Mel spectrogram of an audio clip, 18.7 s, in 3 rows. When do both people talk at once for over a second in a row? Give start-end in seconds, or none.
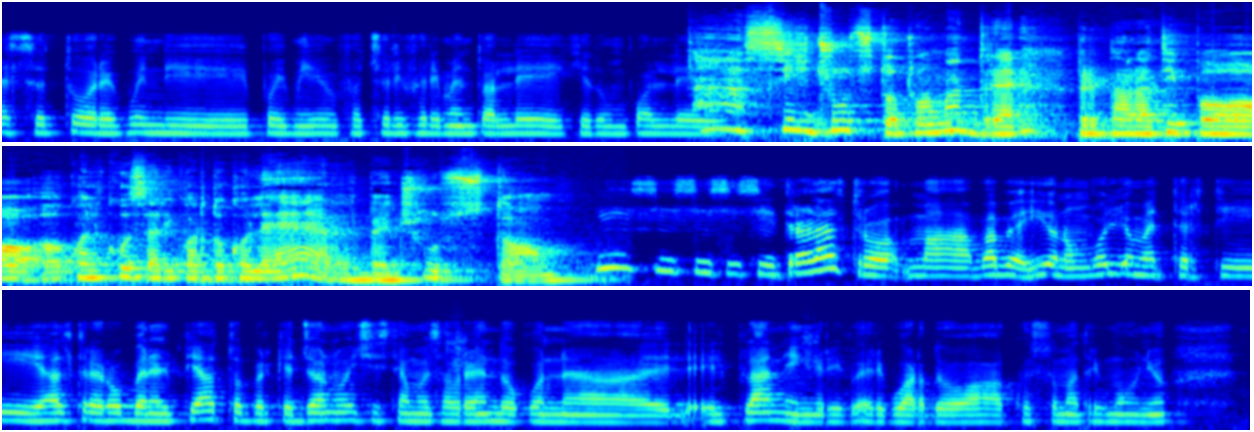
none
